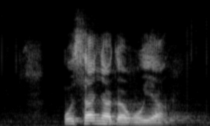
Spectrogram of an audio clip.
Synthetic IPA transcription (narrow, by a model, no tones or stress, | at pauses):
ʊsaɲakʼaɣʊja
